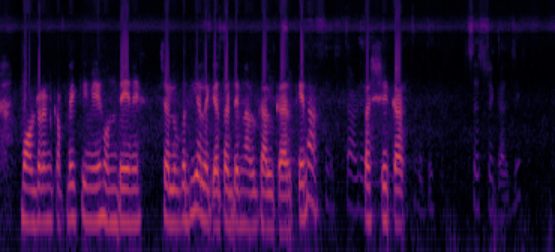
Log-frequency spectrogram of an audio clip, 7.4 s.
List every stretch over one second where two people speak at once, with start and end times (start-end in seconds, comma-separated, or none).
2.7-4.2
